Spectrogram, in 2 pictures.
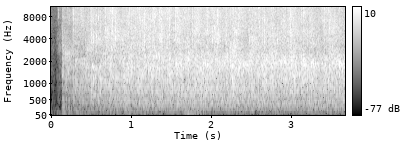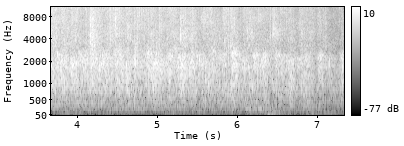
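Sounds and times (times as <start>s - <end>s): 
room full of people clapping: 0.0s - 7.3s.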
